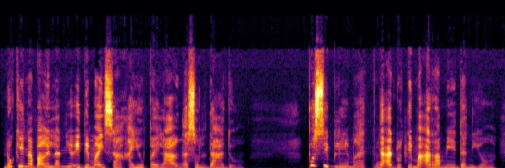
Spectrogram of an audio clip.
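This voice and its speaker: A woman's voice: high voice, lively intonation, moderate pace, no echo. A woman acting an affectionate, earnest grown daughter in an Ilocano radio drama. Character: affectionate grown daughter back from working abroad, earnest and supportive.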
